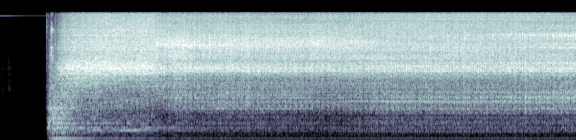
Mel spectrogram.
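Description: A belt grinder runs, grinding a steel knife blade.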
